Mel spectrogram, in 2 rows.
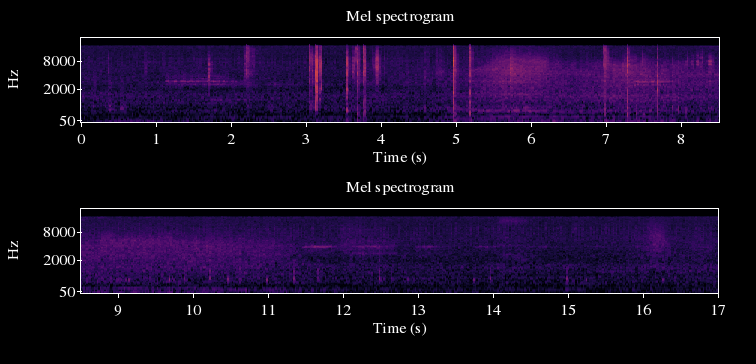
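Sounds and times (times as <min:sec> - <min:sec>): sharp clicks and taps: 0:03.1 - 0:04.0, 0:04.6 - 0:05.4, 0:07.0 - 0:08.4.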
